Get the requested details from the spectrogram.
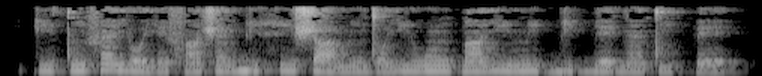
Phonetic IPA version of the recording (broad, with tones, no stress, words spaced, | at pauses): ki˨tĩ˨˦fɛ̃˦ jo˦˨ je˨fã˨˦ʃɛ̃˦ɡ͡bi˦ hi˦ʃa˦˨ mĩ˧do˧ji˦ wũ˦ɡ͡bã˦ji˦ mi˦˨ɡ͡bi˧ɡ͡be˦ ɡɛ̃˧ti˧ k͡pe˨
